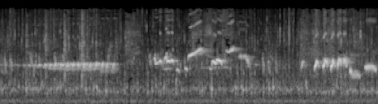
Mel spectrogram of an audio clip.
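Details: White-rumped shama lure song for training caged birds against a rival: a long, steady, level whistle, a short gap, then quick looping whistled phrases, with a constant trickle of water beneath.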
